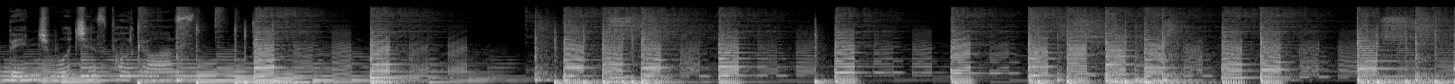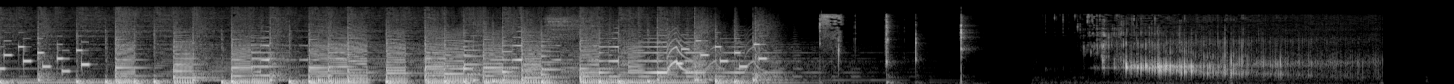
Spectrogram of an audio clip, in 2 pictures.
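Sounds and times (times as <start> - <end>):
speech: 0.1 - 2.3
upbeat music: 0.2 - 23.4
liquid pouring into a glass: 25.0 - 28.4.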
